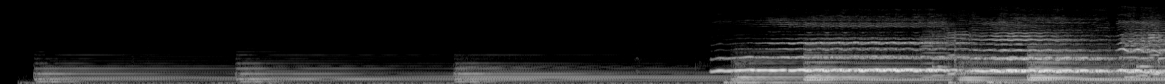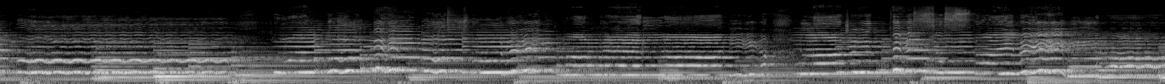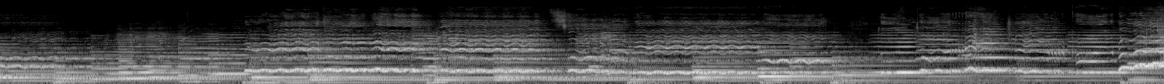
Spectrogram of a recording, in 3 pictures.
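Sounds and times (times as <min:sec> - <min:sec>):
soprano singing: 0:07.0 - 0:34.9.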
